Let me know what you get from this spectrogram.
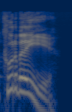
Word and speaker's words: Coulibaly: Fourth name on the list, Bilal Coulibaly. Worked very hard to make sure that we get that French pronunciation right.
